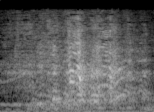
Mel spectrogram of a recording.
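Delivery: high, soft giggle; chuckle. Real, not acted. Comic amused at a president who can't lie, soft high giggle. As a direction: giggle softly at your own joke.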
